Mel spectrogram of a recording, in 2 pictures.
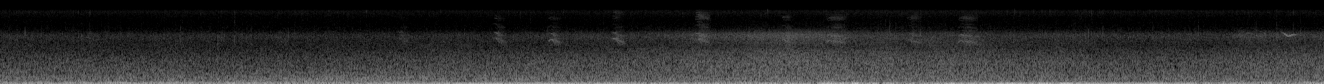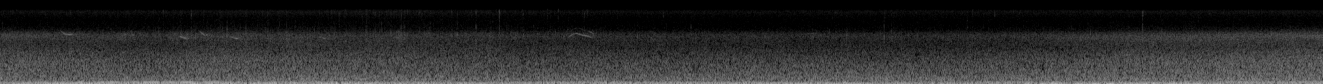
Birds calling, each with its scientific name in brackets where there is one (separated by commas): Hawaii Amakihi (Chlorodrepanis virens), House Finch (Haemorhous mexicanus)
